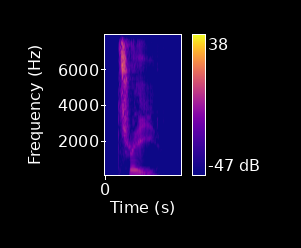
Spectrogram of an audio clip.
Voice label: "tri" Irish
